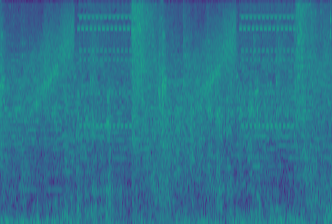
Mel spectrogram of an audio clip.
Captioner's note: laser exploding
